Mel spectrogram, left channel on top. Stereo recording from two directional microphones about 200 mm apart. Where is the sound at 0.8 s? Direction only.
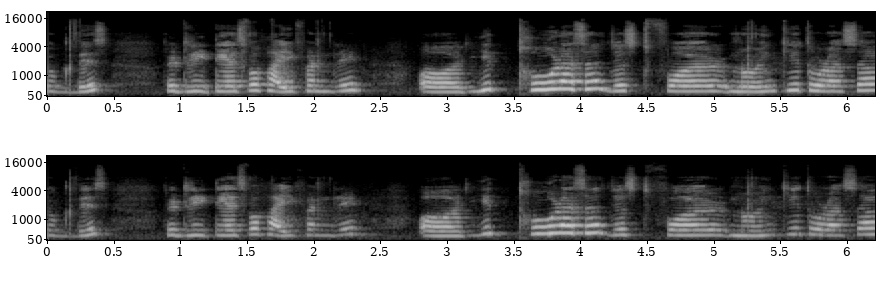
15° left (ahead or behind).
